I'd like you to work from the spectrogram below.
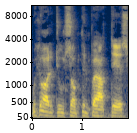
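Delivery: rough, gruff, clumsy put-on Texan accent. Describing a game clip of a character talking, in a bad gruff Texan accent. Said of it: "my Texan accent's pretty bad".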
